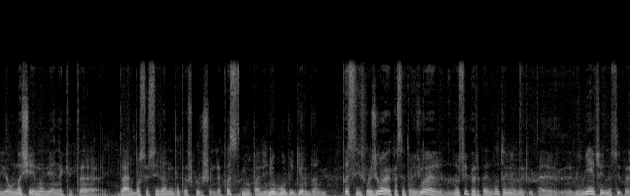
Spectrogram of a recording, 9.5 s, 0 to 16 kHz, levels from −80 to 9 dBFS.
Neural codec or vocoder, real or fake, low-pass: codec, 24 kHz, 1 kbps, SNAC; fake; 10.8 kHz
